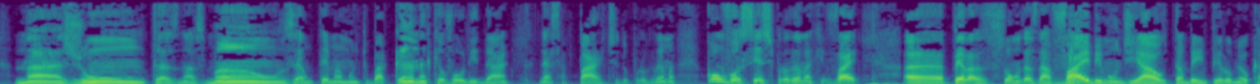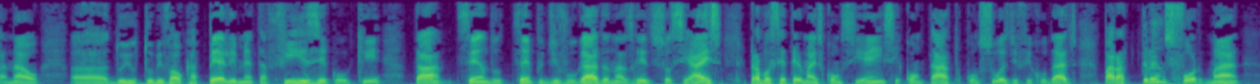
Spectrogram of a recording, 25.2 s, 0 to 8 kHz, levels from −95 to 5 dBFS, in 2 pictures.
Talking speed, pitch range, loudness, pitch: 140 wpm, 115-150 Hz, -21 LUFS, 130 Hz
